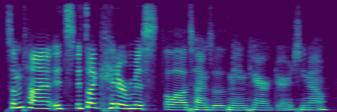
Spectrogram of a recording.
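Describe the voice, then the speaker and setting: A woman's voice: fairly low pitch, sing-song, quick pace, a bit bright. A woman co-hosting a podcast, chatting casually and rambling, with lots of fillers and laughter. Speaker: podcast co-host. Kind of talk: casual anime discussion.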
